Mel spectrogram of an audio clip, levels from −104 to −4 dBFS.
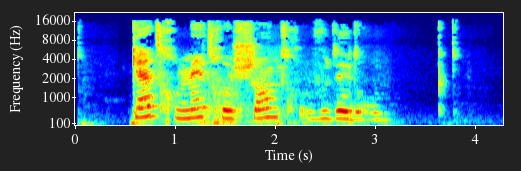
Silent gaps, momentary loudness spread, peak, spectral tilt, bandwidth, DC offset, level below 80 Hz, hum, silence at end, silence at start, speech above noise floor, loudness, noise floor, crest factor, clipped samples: none; 19 LU; -2 dBFS; -2 dB/octave; 16.5 kHz; under 0.1%; -54 dBFS; none; 0.45 s; 0.05 s; 33 dB; -19 LUFS; -53 dBFS; 22 dB; under 0.1%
